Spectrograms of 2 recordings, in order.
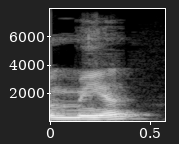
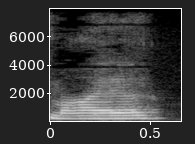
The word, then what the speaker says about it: Maya: Hello, Mia. Hello, it's Maya. But Maya?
